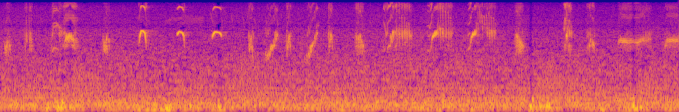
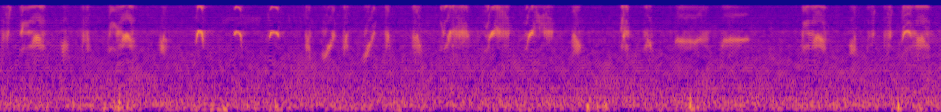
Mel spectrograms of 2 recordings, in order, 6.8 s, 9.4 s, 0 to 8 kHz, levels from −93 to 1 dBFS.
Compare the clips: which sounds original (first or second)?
first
